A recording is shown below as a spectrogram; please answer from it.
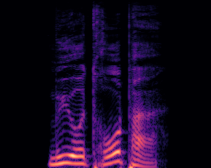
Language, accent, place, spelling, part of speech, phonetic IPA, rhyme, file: German, Germany, Berlin, myotroper, adjective, [myoˈtʁoːpɐ], -oːpɐ, De-myotroper.ogg
- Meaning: inflection of myotrop: 1. strong/mixed nominative masculine singular 2. strong genitive/dative feminine singular 3. strong genitive plural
